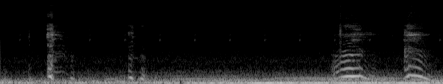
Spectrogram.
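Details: Woman coughing while driving, with phlegm stuck in her throat that will not come up: several rough throat-clearing bursts over steady car engine rumble.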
